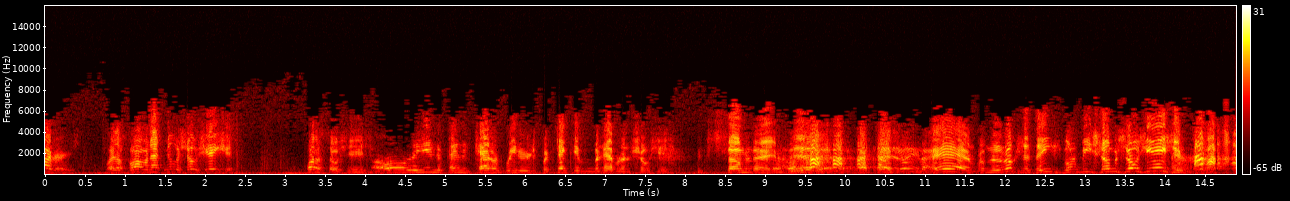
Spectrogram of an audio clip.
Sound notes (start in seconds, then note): 9.1 laughter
